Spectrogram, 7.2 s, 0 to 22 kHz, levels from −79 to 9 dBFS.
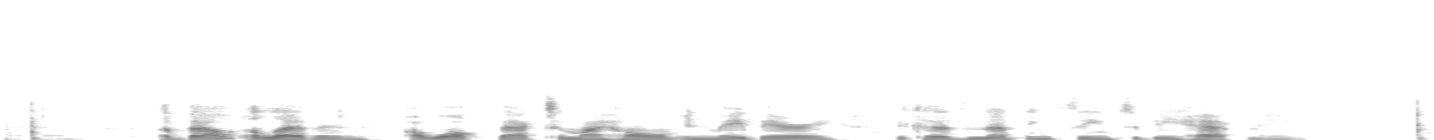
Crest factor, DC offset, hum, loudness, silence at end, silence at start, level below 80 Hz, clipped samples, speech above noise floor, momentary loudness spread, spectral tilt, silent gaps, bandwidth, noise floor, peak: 20 dB; under 0.1%; none; -41 LUFS; 0.05 s; 0.15 s; -88 dBFS; under 0.1%; 34 dB; 18 LU; -4 dB/octave; 6.61-6.68 s; 7 kHz; -75 dBFS; -22 dBFS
